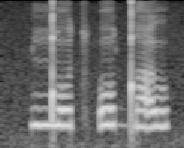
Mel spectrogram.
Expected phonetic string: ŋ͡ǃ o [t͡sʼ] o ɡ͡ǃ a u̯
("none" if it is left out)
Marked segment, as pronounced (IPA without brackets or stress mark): t͡sʼ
